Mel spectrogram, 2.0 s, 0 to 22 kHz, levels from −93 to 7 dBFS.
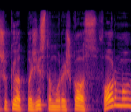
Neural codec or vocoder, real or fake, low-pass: none; real; 14.4 kHz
